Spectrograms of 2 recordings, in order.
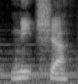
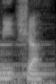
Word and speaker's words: Nietzsche: Nietzsche. Oh, is that how you pronounce it, Nietzsche?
